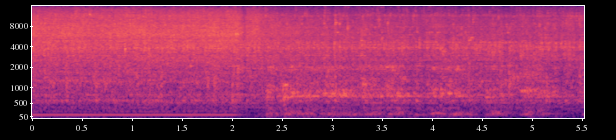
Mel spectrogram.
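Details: Old farmhouse hydronic heating, end zone purged after frozen pipe repair and refill: steady hum gives way to gurgling, irregular bubbling and rushing water as a lot of trapped air rushes through.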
